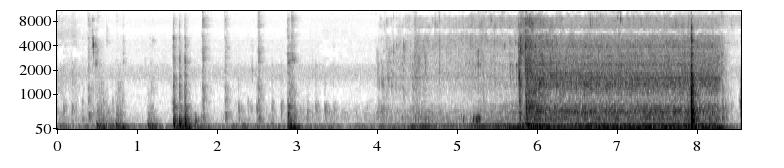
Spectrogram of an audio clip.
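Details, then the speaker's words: Bosch dishwasher that won't drain, float held up by hand to trigger the drain pump; steady low hum with water swishing and no grinding, so the pump is good. "okay so that tells me the pump is good but if you hear like a grinding sound there's something wrong"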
